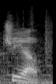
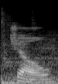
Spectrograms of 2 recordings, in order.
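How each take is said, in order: First: The name is said with two syllables. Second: The name is said with one syllable. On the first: "That's how you pronounce it" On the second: "Try saying Chio in one syllable"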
